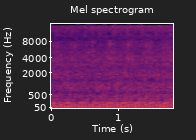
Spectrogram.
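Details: 1957 Ferguson 35 TVO tractor, idling around 600 rpm after governor work, with better rocker shaft and reset valve clearances; slow, even low thump, steady without stumbles; normal idle.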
